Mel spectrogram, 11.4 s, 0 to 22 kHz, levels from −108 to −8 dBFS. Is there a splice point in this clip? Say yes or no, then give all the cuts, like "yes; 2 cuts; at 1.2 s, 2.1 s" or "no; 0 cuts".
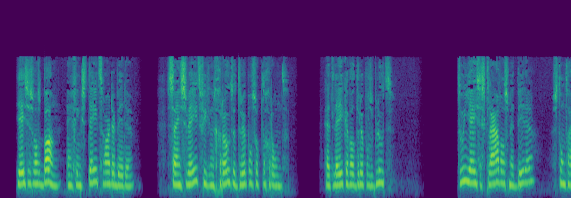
no; 0 cuts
